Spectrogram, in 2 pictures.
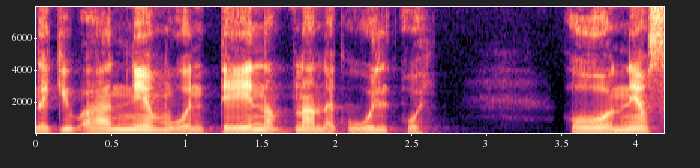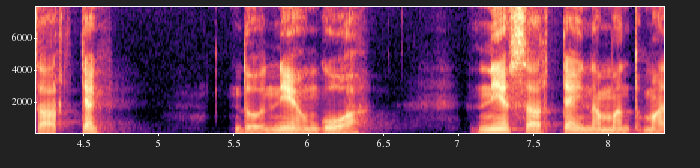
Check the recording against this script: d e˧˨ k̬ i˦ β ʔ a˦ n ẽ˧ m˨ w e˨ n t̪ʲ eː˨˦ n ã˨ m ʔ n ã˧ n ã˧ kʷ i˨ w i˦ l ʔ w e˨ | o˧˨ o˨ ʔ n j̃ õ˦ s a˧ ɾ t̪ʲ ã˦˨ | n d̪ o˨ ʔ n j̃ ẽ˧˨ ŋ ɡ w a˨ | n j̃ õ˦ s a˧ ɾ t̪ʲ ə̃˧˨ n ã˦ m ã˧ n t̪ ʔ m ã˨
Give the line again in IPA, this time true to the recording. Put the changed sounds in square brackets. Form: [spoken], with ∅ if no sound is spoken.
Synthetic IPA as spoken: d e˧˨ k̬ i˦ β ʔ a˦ n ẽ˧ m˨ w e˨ n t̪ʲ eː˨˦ n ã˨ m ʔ n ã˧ n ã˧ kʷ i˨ w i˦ l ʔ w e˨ | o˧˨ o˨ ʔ n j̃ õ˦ s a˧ ɾ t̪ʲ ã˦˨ | n d̪ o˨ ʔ n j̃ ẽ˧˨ ŋ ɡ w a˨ | n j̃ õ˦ s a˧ ɾ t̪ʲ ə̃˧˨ n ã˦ m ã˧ n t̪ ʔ m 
